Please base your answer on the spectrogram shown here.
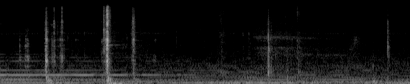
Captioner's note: seat-belt clattering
